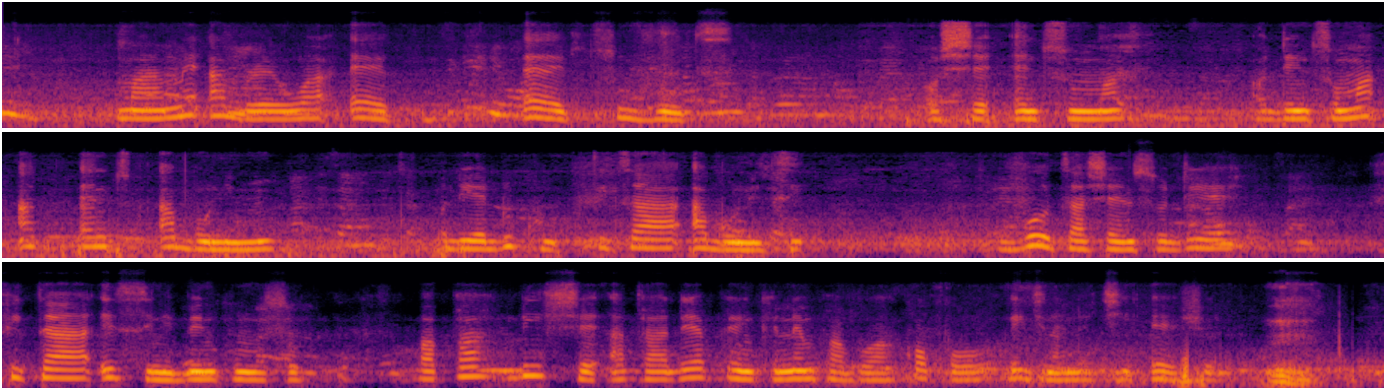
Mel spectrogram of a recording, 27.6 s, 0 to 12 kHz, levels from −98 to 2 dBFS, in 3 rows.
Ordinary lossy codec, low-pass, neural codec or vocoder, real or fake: Opus, 32 kbps; 7.2 kHz; none; real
